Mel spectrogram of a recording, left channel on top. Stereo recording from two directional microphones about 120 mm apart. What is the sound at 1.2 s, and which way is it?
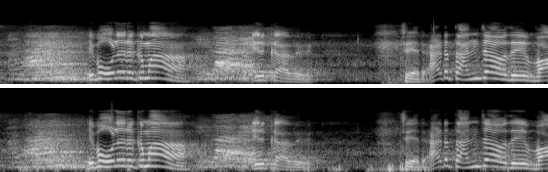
Speech, 40° right (ahead or behind).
